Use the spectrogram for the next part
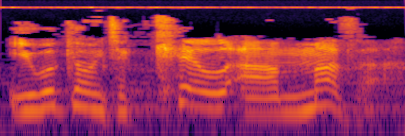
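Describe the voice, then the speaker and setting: An actor playing a questioning, principled adult mage hero in a fantasy video game. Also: male voice, sits high, normal speed, a bit bright, long reverb tail, a little hiss or hum. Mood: indignant.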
